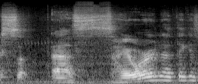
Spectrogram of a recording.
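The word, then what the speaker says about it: Syaoran: Like, that looks exactly like Sakura, and this looks exactly like Sioran, I think is how his name's pronounced.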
